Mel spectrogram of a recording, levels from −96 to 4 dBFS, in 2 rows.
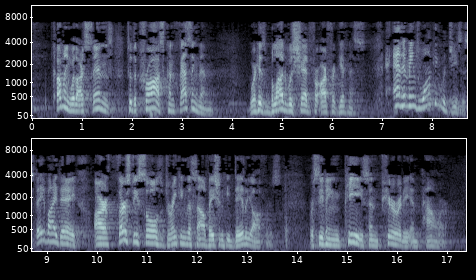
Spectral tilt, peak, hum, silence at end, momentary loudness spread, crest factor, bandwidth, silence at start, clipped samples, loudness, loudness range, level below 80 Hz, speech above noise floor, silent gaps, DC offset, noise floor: -4.5 dB/octave; -6 dBFS; none; 0.4 s; 17 LU; 22 dB; 7.4 kHz; 0 s; under 0.1%; -26 LUFS; 4 LU; -64 dBFS; 28 dB; none; under 0.1%; -54 dBFS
